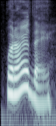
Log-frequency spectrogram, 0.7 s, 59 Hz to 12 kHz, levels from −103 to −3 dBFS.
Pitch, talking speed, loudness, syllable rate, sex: 215 Hz, 250 wpm, -16 LUFS, 7.4 syllables/s, female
